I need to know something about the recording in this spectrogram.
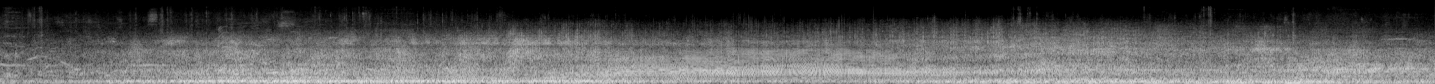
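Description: Piston engines and propellers of a Beech Staggerwing, a Spartan Executive and a Travel Air Mystery Ship flying past low together. The drone swells about two seconds in and stays loud, with a sweeping change in tone as the aircraft pass about halfway through.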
